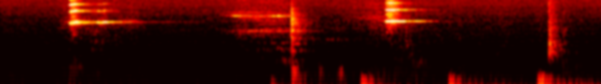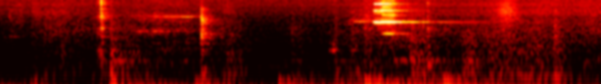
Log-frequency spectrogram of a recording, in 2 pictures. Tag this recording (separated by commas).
Screech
